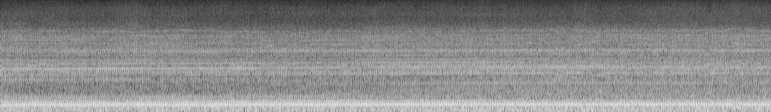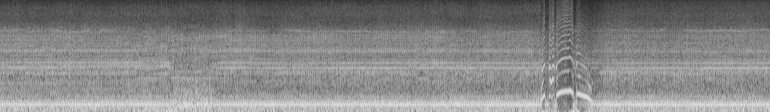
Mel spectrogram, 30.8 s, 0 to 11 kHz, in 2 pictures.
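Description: Honda CB300F Twister single-cylinder engine, fitted with a tuned camshaft, running flat out in sixth gear at about 160 km/h, heard on board with wind noise. The engine note holds one steady pitch, the sign of the bike sitting at its top speed, with a short sweep in pitch near the end.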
